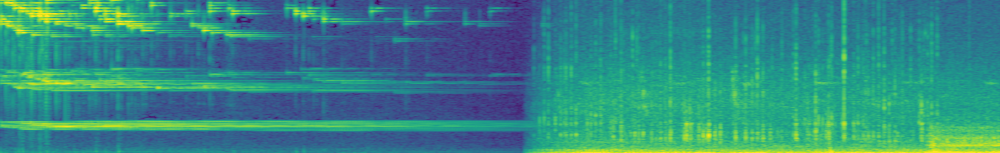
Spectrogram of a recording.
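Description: A shimmering chime sound effect: a few high ringing tones struck together, fading away over about five seconds. It cuts off abruptly into steady outdoor street noise with a low rumble.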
